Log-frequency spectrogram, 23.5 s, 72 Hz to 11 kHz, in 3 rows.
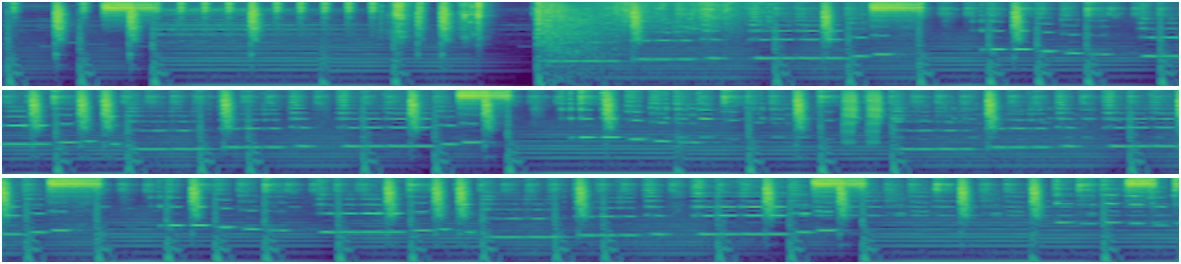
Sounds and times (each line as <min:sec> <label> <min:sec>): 0:03.6 intro arp sound 0:06.6
0:03.6 808ish bass 0:20.8
0:03.6 pan flute 0:23.5
0:03.6 shotgun sounds 0:05.2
